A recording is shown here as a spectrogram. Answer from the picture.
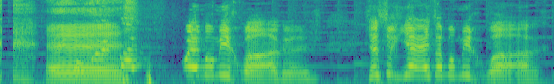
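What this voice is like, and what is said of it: Cartoon character voice imitation. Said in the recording (French): “Si vous voulez avoir une belle imitation ... Simon Belmont de Captain N, ça ressemblait pas mal à ça.”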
